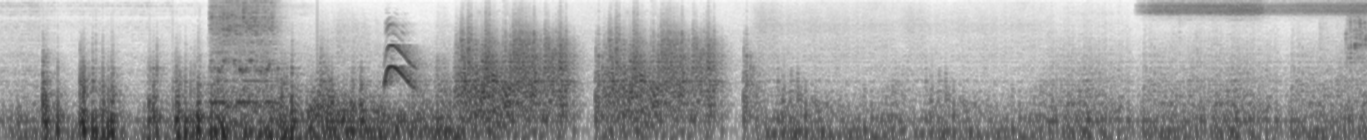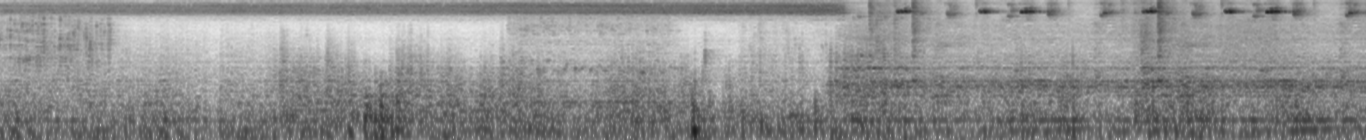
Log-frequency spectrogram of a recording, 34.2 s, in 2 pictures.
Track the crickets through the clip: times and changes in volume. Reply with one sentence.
The crickets can be heard from 14.2 to 34.1 s, getting louder.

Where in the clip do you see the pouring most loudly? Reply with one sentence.
The loudest moment of the pouring is at 3 seconds.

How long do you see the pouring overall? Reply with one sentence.
You can hear the pouring for 5 seconds altogether.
